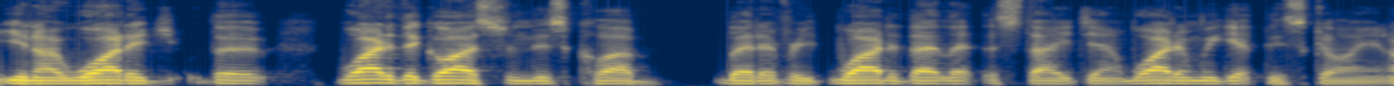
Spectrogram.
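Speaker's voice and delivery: ordinary talk, nothing marked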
